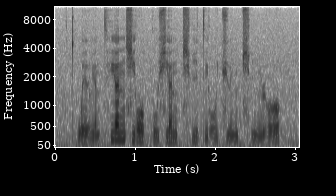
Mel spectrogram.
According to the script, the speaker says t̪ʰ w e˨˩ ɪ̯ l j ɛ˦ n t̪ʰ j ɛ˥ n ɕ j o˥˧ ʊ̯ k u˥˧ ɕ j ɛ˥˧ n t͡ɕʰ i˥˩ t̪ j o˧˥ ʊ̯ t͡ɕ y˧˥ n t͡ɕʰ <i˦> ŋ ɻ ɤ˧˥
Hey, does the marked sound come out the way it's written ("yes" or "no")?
no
